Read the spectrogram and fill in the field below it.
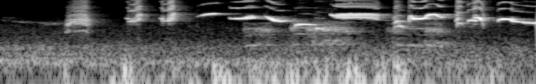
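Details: Oriental magpie-robin of the poci type from Magelang, Central Java, Indonesia, singing a competition-ready gacor song with coarse fill notes: loud, varied whistles and sharp buzzy bursts, with short slurred phrases crowding densely one after another.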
